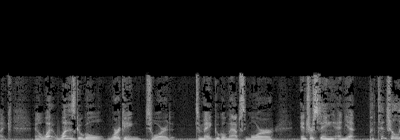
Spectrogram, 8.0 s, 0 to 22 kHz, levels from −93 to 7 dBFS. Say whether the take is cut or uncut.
cut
